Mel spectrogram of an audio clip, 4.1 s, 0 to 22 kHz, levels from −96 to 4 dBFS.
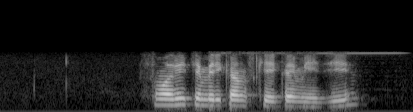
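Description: From 0.00 to 0.34 s, 0.36 to 0.66 s and 0.70 to 1.40 s, the background gives way to AMR comfort noise. The handset stopped sending speech frames during these pauses, so the receiver substituted smooth synthetic hiss that switches in and out. Its abrupt on and off edges distinguish it from a naturally fading noise floor.

From 2.04 s to the end, a feedback whistle sits at 3.6 kHz, about 10 dB below the signal. It is likely a loudspeaker-to-microphone loop held just short of runaway. It stays thin and swells and fades slowly without building up, which separates it from howling feedback, and it falls just under the AMR narrowband path's 4 kHz ceiling.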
